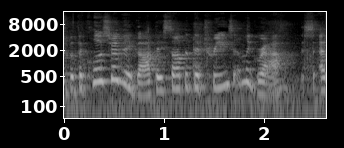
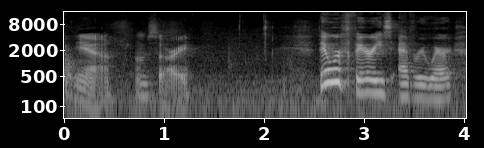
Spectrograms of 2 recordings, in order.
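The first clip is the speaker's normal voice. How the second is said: plain reading voice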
